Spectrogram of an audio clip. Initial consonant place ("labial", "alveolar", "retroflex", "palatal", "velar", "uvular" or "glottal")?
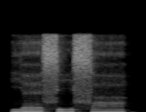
palatal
